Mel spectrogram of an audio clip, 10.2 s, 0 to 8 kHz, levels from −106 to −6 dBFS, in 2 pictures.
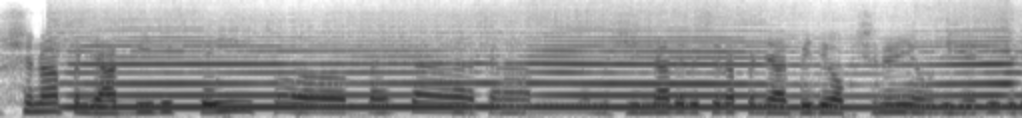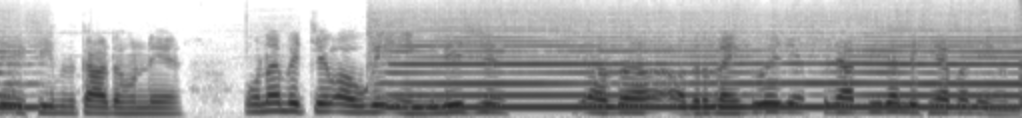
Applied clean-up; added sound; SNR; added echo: neural mask model RNNoise.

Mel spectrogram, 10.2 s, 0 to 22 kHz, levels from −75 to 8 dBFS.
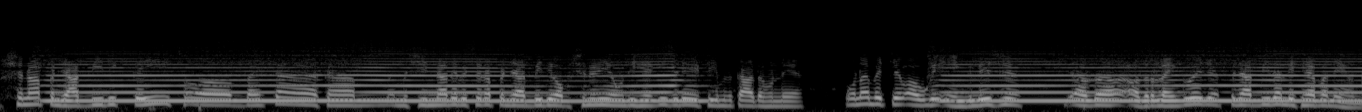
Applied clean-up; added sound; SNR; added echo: none; Wind instrument, woodwind instrument; 0 dB; none.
